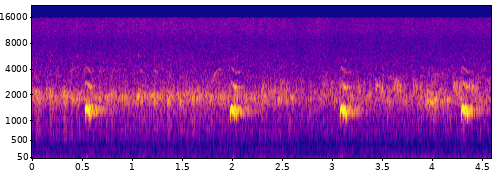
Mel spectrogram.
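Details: Ruddy-breasted crake calling: a single short, hard note repeated four times at intervals of about one to one and a half seconds, over a steady hiss of background insects.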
